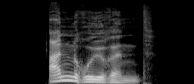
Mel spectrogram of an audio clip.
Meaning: present participle of anrühren
- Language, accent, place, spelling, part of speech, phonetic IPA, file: German, Germany, Berlin, anrührend, verb, [ˈanˌʁyːʁənt], De-anrührend.ogg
